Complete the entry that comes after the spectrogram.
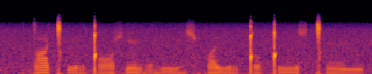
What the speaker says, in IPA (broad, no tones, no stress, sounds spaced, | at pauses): dˤ e ǀʰ i r ǃ ɔː ɬ ɾʲ ẽ ɡ ʁʷ i̤ ɲ lʲ e̤ ɬ qʷ iː r ǃ o ǃ iː ɬ ǀʰ ẽ ɲ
